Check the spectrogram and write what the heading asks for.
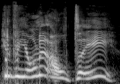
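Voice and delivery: high-pitched exasperated plea; desperate, high character voice. A narrator's reading. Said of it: "Benji said desperately".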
